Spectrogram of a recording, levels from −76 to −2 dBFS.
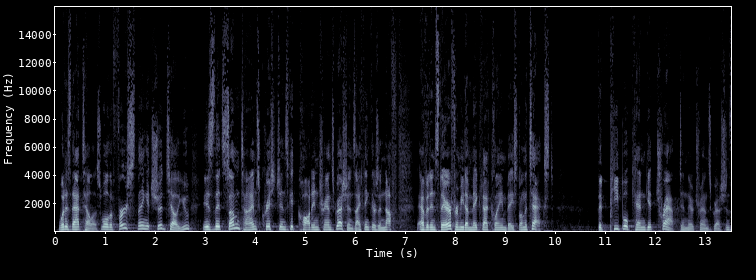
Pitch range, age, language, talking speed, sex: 125-175 Hz, 30-49, English, 200 wpm, male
